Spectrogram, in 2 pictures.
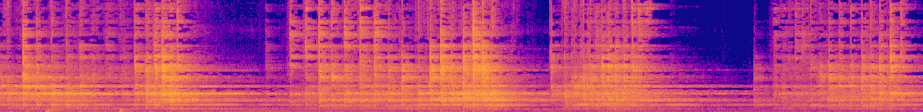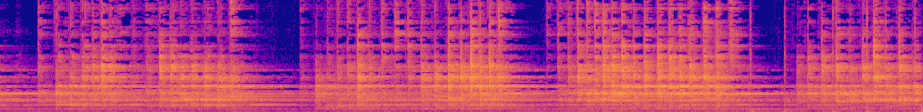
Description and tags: sonicsnaps LBFR Bhaar,Estella
Here are the recordings after a hunting sounds made in all the school. It's a metal barrier
Binquenais, La, Rennes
